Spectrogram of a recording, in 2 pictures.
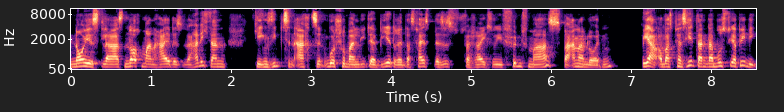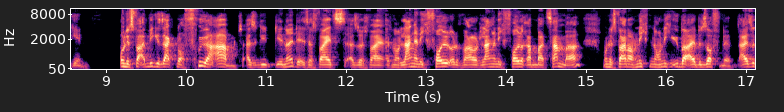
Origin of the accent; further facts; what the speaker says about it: Hamburg, Germany; bin als Bayer verkleidet zum Oktoberfest gegangen als Hamburger.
